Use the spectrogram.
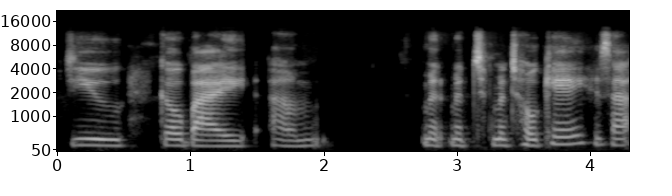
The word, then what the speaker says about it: Matoke: go by or do you go by um matoke is that how you say it yeah well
